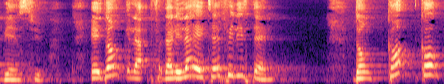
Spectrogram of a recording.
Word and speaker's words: Dalila: elle se nommait Dalila d'autres disent Delila d'autres disent Dalila moi c'est écrit ici Delila mais on peut dire Dalila je pense que c'est la prononciation normale c'est Dalila alors verset 5 les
